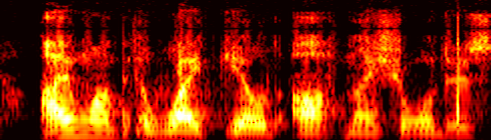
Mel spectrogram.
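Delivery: ordinary talk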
